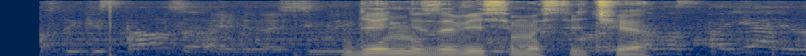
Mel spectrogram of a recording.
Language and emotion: Russian, neutral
